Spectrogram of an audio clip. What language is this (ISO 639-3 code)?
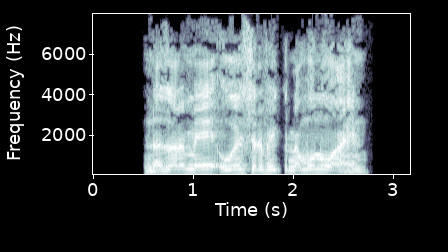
snd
